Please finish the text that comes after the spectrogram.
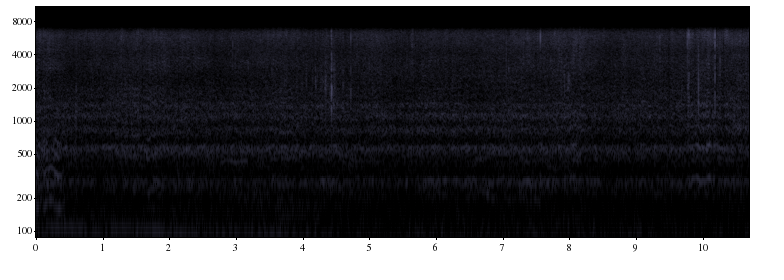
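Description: Steady, dense buzzing of many bees in a sparsely populated hive fills the whole stretch, a continuous close drone without pauses.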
